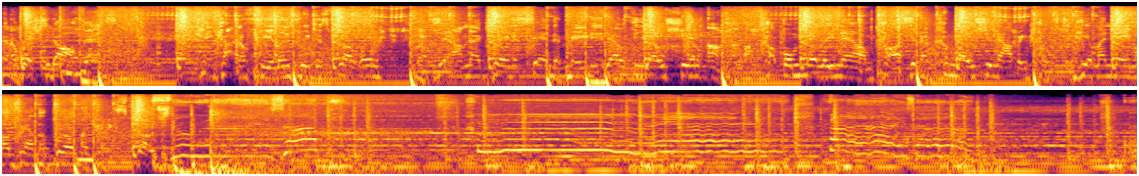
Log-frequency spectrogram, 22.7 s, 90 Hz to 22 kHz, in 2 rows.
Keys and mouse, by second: 9.3-12.1 drag, 12.1 Tab, 13.4 click, 14.1-14.8 middle drag, 15.3-15.7 shift+middle drag, 16.0-16.7 middle drag, 18.2-22.7 drag.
